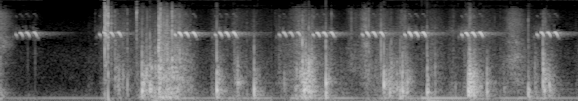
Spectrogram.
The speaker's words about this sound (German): du hast doch vorhin gesagt, eine Grille im Zimmer bedeutet Glück, hm? Na, leider nicht für die Grille selbst. Die hat gerade eine der Spinnen davon im Netz erwischt.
